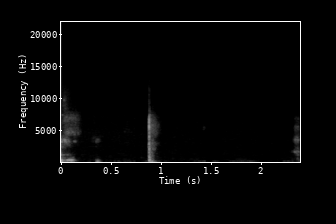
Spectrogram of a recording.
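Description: End of a spoken word, then a single sharp click just under a second in, and quiet room tone.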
